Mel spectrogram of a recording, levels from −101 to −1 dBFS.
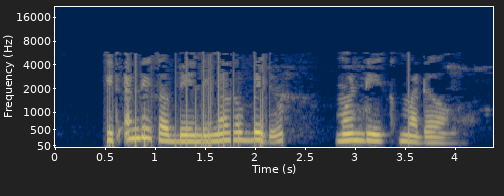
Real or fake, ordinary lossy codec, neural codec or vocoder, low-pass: real; MP3, 24 kbps; none; 7.2 kHz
